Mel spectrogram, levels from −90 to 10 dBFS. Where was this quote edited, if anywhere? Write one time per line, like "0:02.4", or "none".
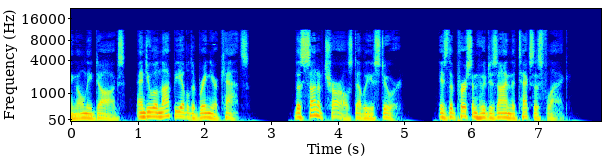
0:03.1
